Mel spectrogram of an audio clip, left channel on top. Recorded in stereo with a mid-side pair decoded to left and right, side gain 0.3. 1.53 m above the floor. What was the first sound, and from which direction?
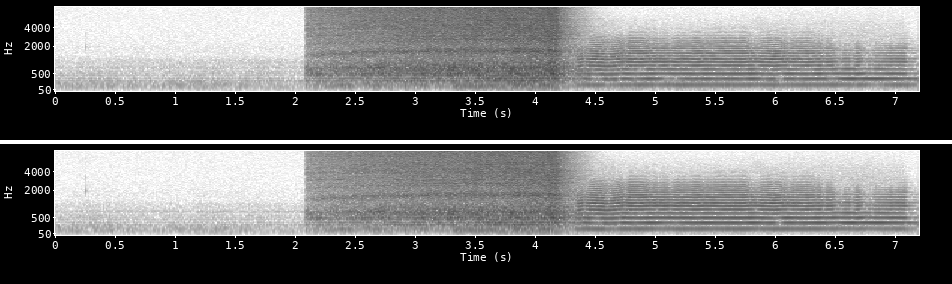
Boiling, 30° left.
